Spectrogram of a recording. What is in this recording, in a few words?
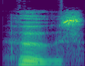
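"whose", English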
